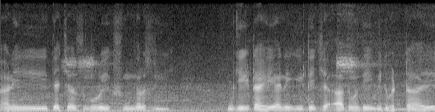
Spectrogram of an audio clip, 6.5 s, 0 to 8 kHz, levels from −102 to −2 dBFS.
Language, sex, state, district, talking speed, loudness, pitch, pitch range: Marathi, male, Maharashtra, Gondia, 140 wpm, -19 LUFS, 125 Hz, 120-125 Hz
